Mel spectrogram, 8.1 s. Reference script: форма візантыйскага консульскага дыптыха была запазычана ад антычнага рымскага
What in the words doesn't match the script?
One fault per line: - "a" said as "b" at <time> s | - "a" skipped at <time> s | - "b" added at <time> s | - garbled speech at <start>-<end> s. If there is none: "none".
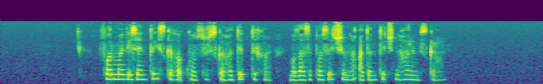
none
